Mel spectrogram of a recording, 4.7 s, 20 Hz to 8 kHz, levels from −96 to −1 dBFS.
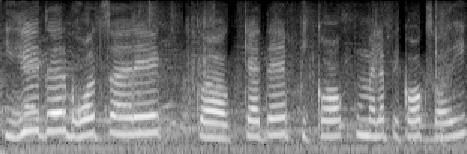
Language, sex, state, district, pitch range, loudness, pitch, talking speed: Hindi, male, Maharashtra, Mumbai Suburban, 270-310 Hz, -15 LUFS, 285 Hz, 155 wpm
